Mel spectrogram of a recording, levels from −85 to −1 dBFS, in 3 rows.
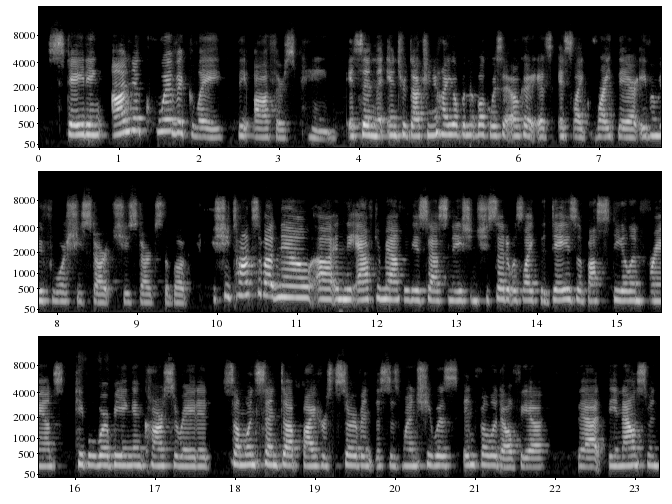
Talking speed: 190 wpm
